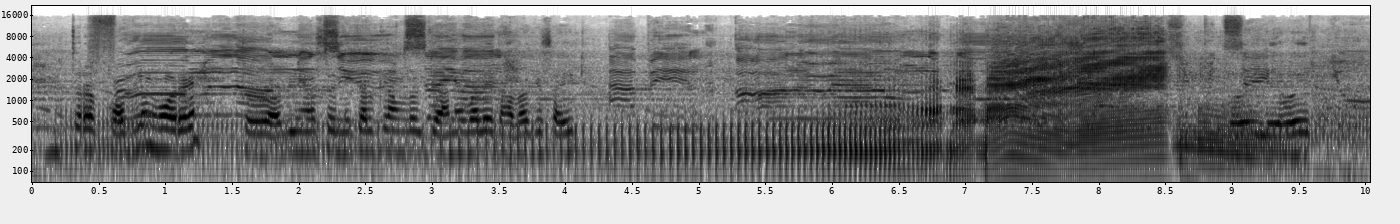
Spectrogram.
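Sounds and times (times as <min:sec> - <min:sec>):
motorcycle engine pulling away: 0:00.4 - 0:10.0.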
